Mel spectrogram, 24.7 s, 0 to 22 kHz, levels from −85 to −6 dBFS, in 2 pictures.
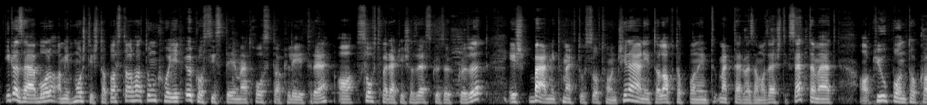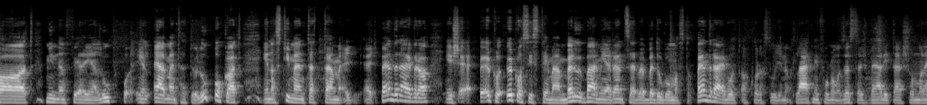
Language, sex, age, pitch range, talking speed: Hungarian, male, 20-39, 110-145 Hz, 145 wpm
